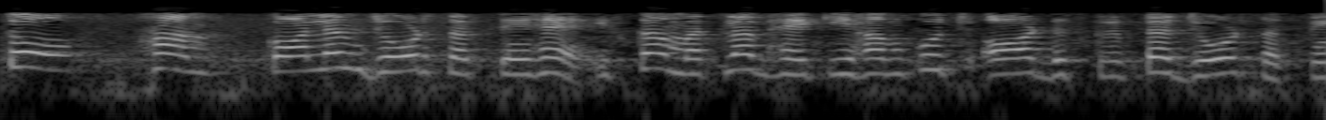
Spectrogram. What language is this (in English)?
Hindi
